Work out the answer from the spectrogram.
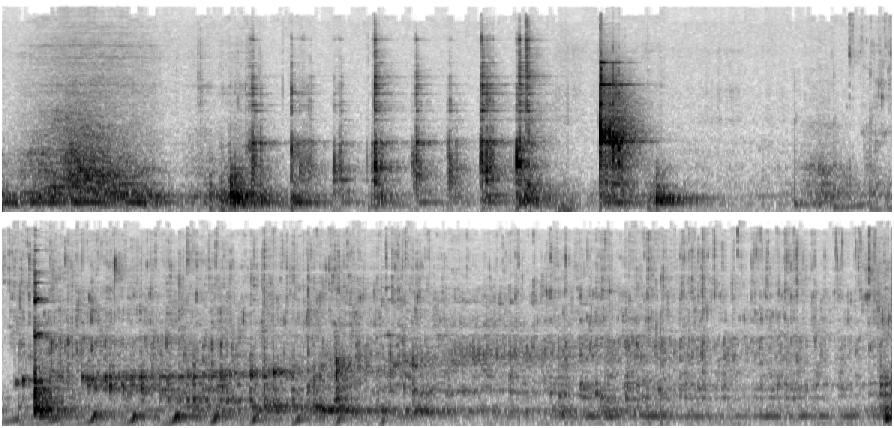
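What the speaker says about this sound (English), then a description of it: "Let me just serve some water for you and for me." Water poured into a glass: a few light knocks and clinks, then a steady, close trickling pour that gently rises in pitch as the glass fills.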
